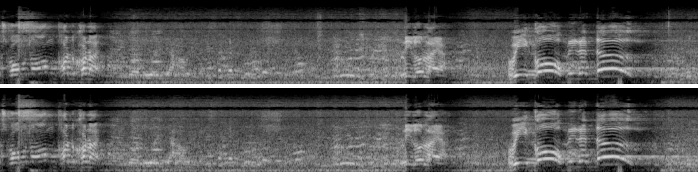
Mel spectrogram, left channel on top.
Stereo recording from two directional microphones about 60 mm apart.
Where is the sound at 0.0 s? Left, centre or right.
Right.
